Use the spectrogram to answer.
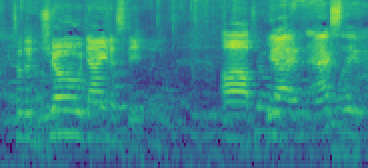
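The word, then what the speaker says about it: Zhou: ruling family's dynasty called the joe dynasty the joe dynasty how do you say it alex h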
